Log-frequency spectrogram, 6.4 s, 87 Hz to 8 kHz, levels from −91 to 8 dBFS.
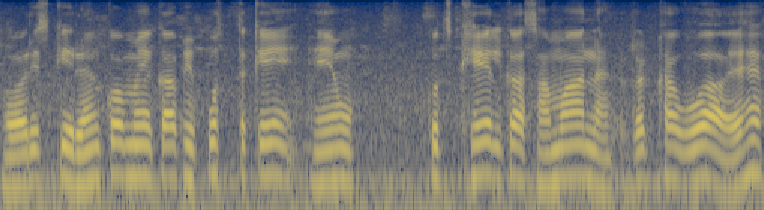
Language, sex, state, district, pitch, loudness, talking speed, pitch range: Hindi, male, Rajasthan, Bikaner, 170 Hz, -15 LUFS, 130 wpm, 150-180 Hz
